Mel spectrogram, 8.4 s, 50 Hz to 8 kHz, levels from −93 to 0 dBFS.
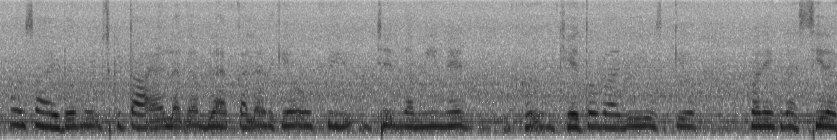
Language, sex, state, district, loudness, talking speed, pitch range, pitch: Hindi, female, Bihar, Gaya, -16 LUFS, 155 wpm, 235-260 Hz, 255 Hz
